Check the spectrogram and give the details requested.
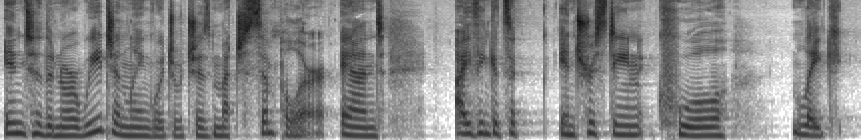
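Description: A woman's voice: mid-range voice, fairly even intonation, normal speed, mellow. A woman hosting a podcast solo, talking casually and conversationally as if thinking aloud. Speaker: podcast host and author.

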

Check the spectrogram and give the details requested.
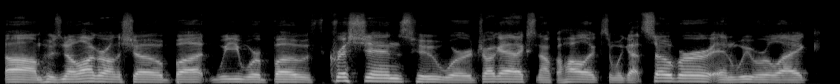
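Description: A man's voice: mid-range voice, measured pace, hardly any pauses, clean tone, no echo, clean studio sound. Wry man hosting a podcast. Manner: wry, self-deprecating. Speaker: podcast host. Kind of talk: casual chat.

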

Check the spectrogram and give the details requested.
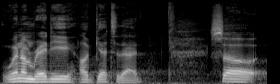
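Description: Chill young zimbabwean guy on a podcast, smooth voice, reverb tail. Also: mid-range voice, fairly even intonation, unhurried. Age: young adult. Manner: laid-back, easygoing. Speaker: podcast guest. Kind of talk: casual storytelling.

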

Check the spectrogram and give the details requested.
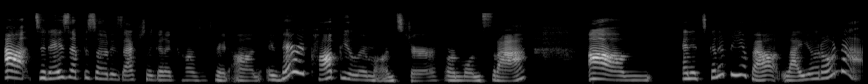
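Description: A woman's voice: mid-range voice, sharp tone, no echo. A woman hosting a podcast, talking casually with fillers and laughing easily. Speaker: podcast host.

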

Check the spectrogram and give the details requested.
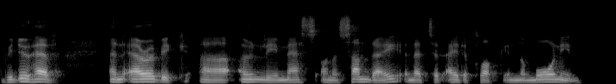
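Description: A priest, explaining unscripted with hesitant fillers and restarts. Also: male voice, lowish voice, little pitch movement, normal speed, dark tone. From Australia.

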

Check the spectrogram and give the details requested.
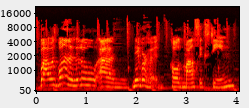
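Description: Cameroonian woman, expressive podcast guest. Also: on the high side, moderate pace, soft background music. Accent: Cameroonian English. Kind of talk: podcast interview, casual chat.

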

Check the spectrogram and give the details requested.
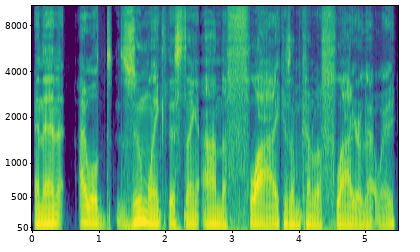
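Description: Low-voiced Minnesotan man chatting casually. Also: steady tone, measured pace, dark tone, dry recording, studio quality. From Minnesota, United States. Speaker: sports podcast co-host. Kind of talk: casual chat.

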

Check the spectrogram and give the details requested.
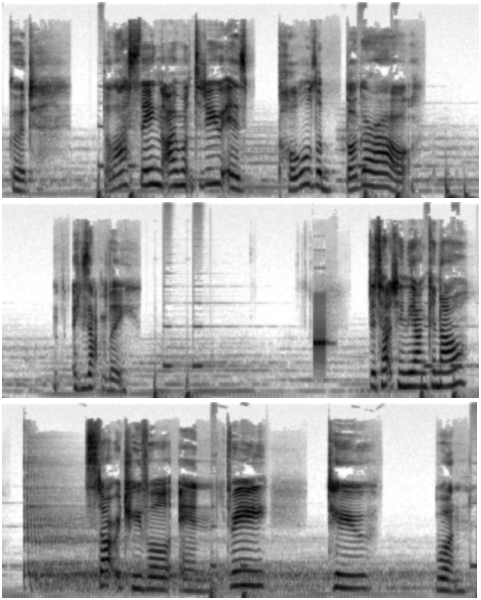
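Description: An anxious woman medic in a science-fiction audio drama. Her voice sits on the high side and she takes her time, wry yet hesitant under pressure. Music runs underneath. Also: takes it slowly, long pauses. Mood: focused. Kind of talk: sci-fi audio drama acting.

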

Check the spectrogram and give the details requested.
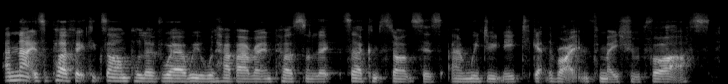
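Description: A woman's voice: extremely low pitch, fairly even intonation, a little fast, few pauses, a bit bright. A woman hosting an interview, originally from outside Australia with a non-Australian accent, chatty and conversational with fillers and asides. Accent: foreign to Australia. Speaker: podcast host.

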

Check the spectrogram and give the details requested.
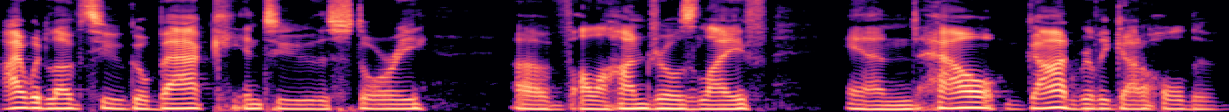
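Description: A man hosting a podcast, speaking at a middle pitch in a relaxed conversational tone. He asks friendly, curious questions and keeps the interview easygoing. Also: a little slow. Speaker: podcast host.

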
